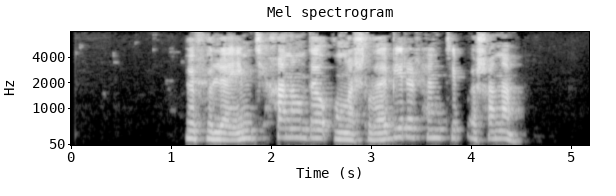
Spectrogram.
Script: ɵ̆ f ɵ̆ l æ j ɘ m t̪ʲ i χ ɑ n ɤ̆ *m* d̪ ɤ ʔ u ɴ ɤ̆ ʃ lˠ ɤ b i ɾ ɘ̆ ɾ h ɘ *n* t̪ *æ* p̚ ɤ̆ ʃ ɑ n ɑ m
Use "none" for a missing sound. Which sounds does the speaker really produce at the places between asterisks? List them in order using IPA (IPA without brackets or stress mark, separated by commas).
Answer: ɴ, ŋ, i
